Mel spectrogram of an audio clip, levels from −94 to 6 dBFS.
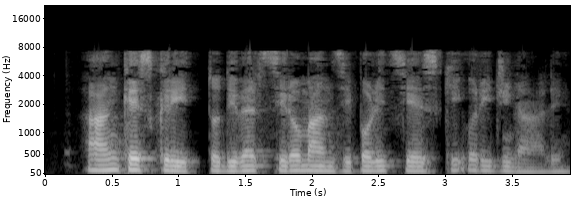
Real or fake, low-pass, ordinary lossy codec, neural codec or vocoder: real; 7.2 kHz; AAC, 32 kbps; none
